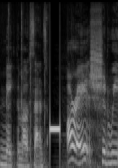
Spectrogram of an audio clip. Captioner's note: beep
